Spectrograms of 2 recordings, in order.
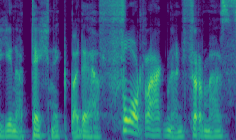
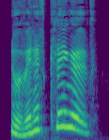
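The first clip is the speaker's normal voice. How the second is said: high-pitched secretary voice; 10 semitones higher, 4 dB louder than usual. A narrator's reading. Secretary asking her boss about a ringtone, high character voice.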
